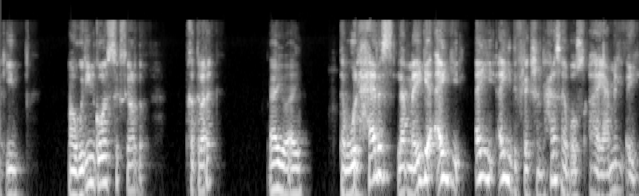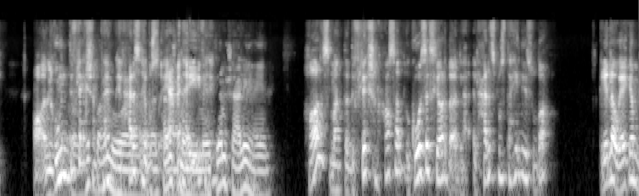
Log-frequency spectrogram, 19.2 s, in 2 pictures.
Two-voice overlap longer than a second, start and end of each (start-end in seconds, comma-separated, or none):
10.5-12.9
